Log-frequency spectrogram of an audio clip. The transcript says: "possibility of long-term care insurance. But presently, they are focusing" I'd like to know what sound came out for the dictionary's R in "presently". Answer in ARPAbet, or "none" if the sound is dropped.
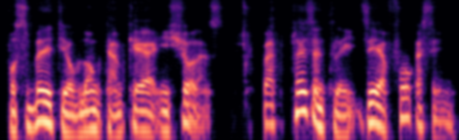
L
